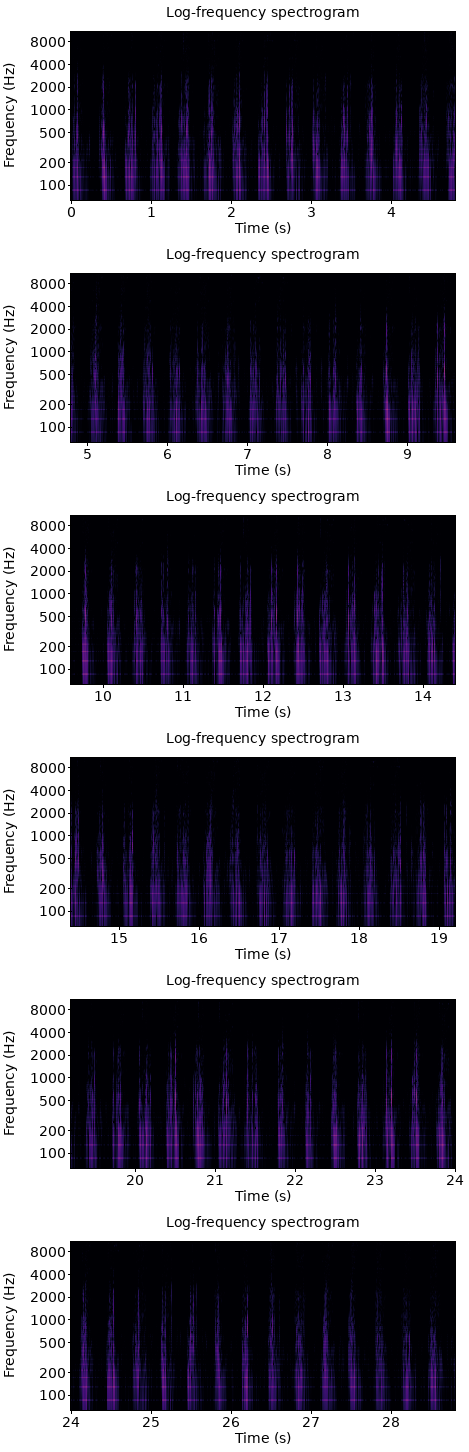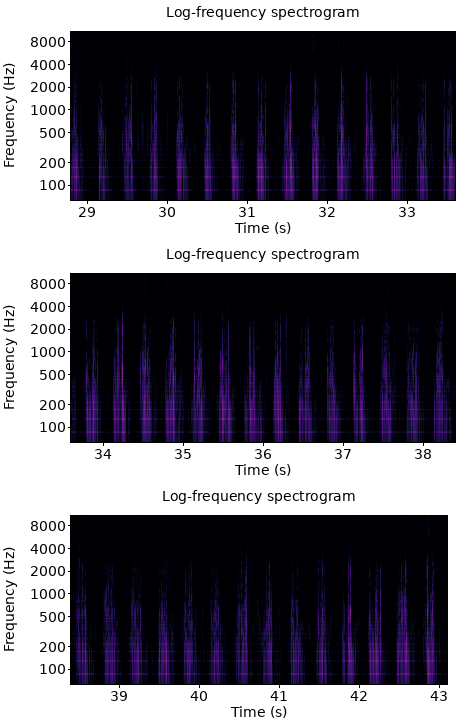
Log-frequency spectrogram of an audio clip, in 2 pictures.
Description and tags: A small group of people running in unison.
